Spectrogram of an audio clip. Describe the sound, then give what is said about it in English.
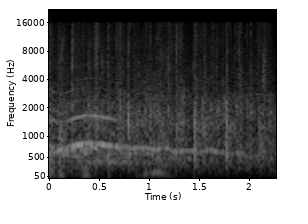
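A theatre audience applauds as the curtain rises for the third act, a dense, steady wash of clapping with a faint sustained tone beneath that eases slightly toward the end. “The curtain raises, and once again, there's huge applause from everyone.”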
